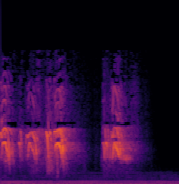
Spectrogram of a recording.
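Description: A sparrow chirps in two quick bursts of rapid, high twittering separated by a brief pause, over a faint low background hum.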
